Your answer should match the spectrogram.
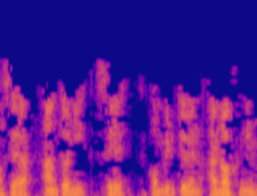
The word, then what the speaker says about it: Anohni: Anohni. A-N-O-H-N-I. Anohni.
